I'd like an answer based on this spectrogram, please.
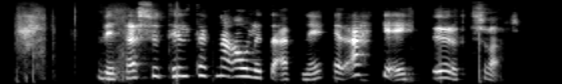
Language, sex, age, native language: Icelandic, female, 20-29, Icelandic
